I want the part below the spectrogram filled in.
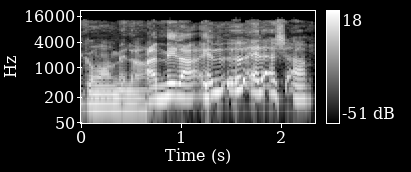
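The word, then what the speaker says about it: Melha: Ah, Mela. M-E-L-H-A. C'est comme une pêche melba sans le B, quoi. Voilà, et avec un H aspiré.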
